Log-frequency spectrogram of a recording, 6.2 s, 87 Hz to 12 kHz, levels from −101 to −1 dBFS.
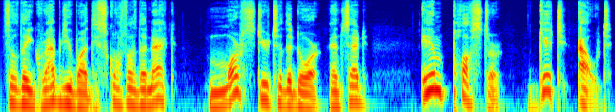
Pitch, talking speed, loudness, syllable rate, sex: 125 Hz, 195 wpm, -21 LUFS, 5.1 syllables/s, male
